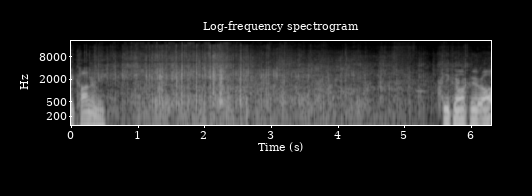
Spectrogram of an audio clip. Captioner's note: skate blades carving ice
